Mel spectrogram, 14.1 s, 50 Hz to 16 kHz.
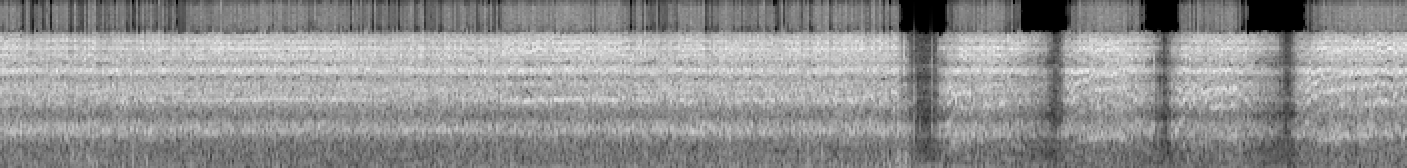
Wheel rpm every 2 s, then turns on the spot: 230, 230, 230, 230, 160, 100, 110.
none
